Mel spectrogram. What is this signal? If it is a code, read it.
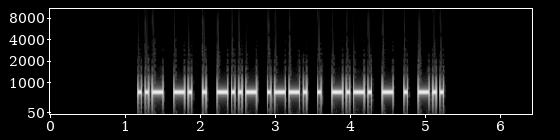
Morse code, heard as a keyed tone, about 25 wpm, 700 Hz. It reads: UNEXPECTED
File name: 10 Letter Words - First 3 Letters Given - 25wpm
